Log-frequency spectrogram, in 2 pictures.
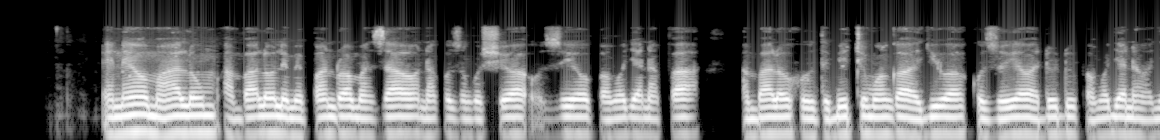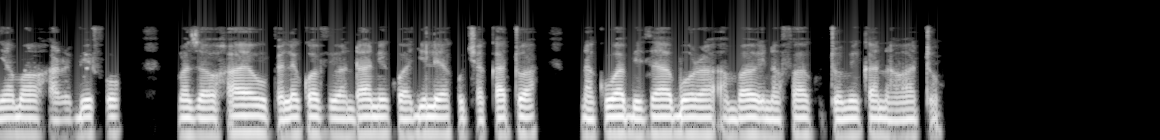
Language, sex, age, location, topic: Swahili, male, 18-24, Dar es Salaam, agriculture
